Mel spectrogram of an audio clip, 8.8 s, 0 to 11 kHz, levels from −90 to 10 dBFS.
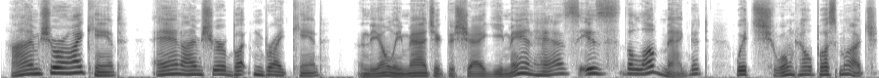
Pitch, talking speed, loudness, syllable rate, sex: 150 Hz, 185 wpm, -19 LUFS, 4.1 syllables/s, male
